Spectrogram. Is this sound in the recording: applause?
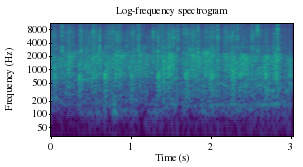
yes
